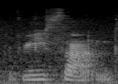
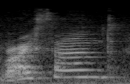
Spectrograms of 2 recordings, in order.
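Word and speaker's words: Rhysand: it I just say resand official pronunciation by Sarah J Maas was resand a lot of people like Rye sand or just plain Breeze I've just been saying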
